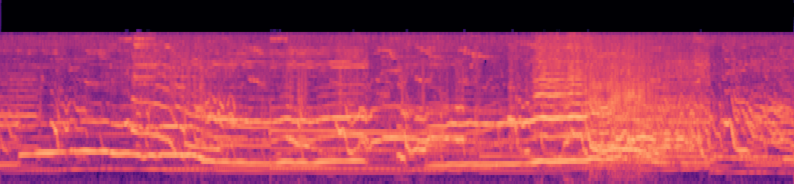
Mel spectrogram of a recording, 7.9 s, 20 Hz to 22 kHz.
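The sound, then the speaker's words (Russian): A wolf family of four adults and four cubs at the Novosibirsk zoo howls in chorus, several long wavering voices overlapping at different pitches, with higher yelping notes joining in, loud and continuous throughout with no talking. “Конкретная пара, которая была записана, 4 взрослых животных и 4 детеныша в новосибирском зоопарке, они практически всегда выли после закрытия зоопарка”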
